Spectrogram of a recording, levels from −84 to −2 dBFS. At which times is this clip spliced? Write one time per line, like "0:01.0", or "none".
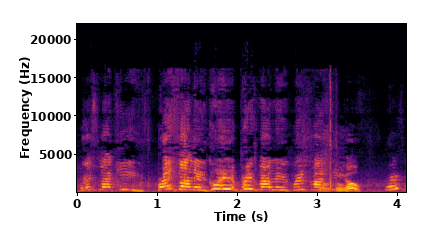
none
